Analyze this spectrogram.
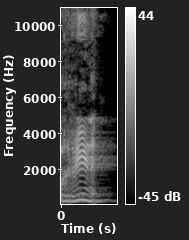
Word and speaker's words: ऋण: तब साउंड ऋण, री, इस री की आती है ना, क्योंकि लिखा तो इस तरह जाता है री की तरह, परंतु इसका उच्चारण करते हैं तब री नहीं आता, री ऋण।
